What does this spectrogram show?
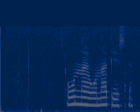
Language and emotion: Russian, neutral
